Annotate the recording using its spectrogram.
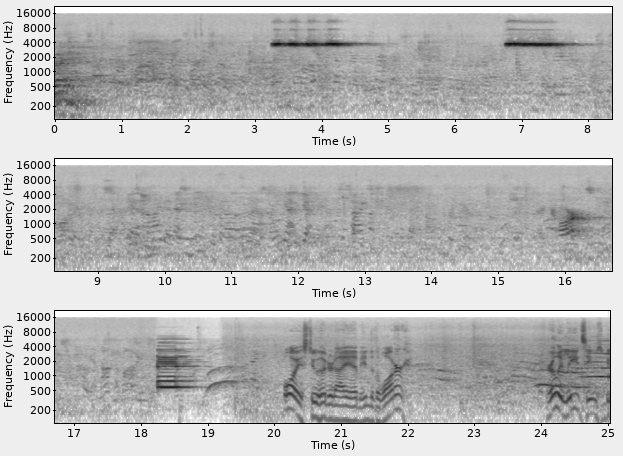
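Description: A crowd chatters in a large echoing hall.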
